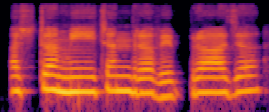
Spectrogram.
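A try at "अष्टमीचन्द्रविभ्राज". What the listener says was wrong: Yes, this bra also it has to be stressed, but practicing.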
